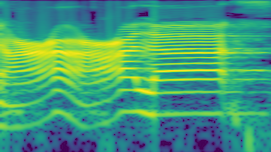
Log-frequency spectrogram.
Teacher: عین کو صحیح طرح ادا کرنا ہے، حمزہ نہیں بنانا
